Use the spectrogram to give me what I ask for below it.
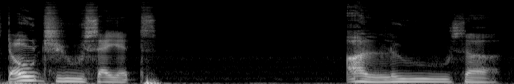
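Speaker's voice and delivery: slow, loud, drawn-out threat; menacing Becky. Acted. Becky threatening Kelly before the slap, slow and loud. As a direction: spit each word out slowly like a threat. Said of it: "Becky goes".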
